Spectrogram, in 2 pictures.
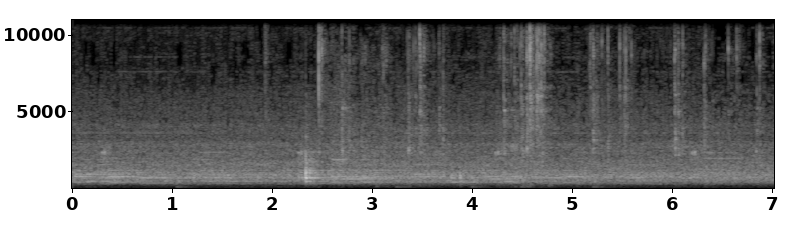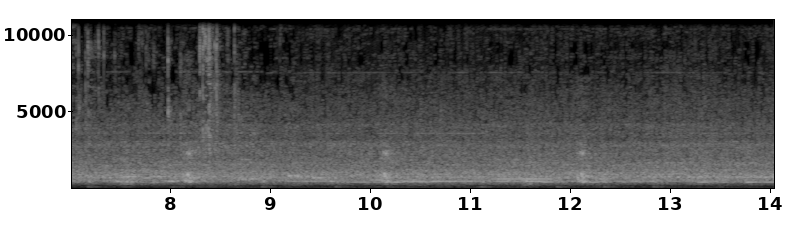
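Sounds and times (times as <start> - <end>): room hum: 0.0 - 14.0
makeup cases clicking: 2.4 - 8.8.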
